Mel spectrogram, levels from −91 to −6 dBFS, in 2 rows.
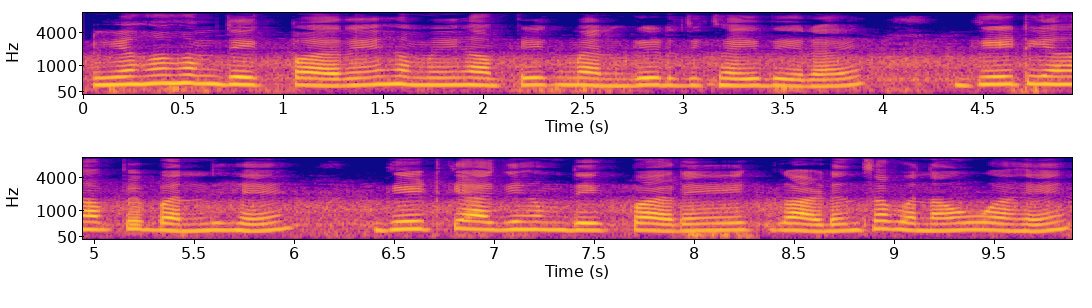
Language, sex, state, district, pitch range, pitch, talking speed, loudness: Hindi, female, Rajasthan, Jaipur, 220-250 Hz, 230 Hz, 205 wpm, -17 LUFS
